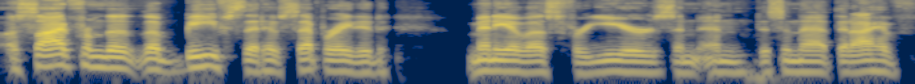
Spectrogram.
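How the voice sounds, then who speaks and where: A man's voice: on the low side, steady tone, normal speed, a bit bright, no room sound, clean studio sound. A man speaking casually as a podcast co-host, with an easygoing manner.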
